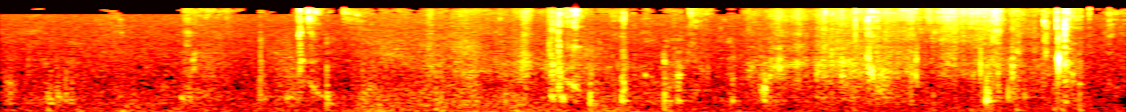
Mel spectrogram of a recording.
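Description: Close-miked chewing of crunchy, sauce-coated chicken wings: wet mouth clicks and crunches come thick and fast in the second half. Near the end a paper napkin crinkles as it is wiped across the face.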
